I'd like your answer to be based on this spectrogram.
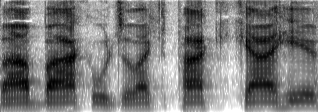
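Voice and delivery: Boston accent, popped out, commercial announcer style. Showing how they sometimes pop off with a boston accent. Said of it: "every once in a while I'll pop off with a Boston accent".

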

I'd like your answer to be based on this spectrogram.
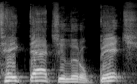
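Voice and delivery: high, loud screaming in a taunting tone.

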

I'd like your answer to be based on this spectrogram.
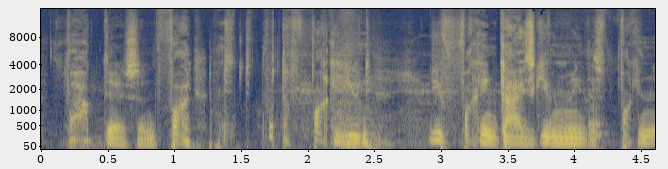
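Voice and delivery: ranting in a whisper. Retelling how Gordon Ramsay reacts to the hot wings: imitating Gordon Ramsay swearing. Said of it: "he's like".

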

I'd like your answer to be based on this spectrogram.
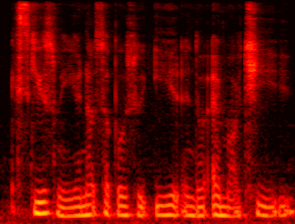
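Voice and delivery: nosy busybody scolding tone. Retelling being told off while eating on the train: imitating a busybody scolding. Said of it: "some busybody Singaporean was like".

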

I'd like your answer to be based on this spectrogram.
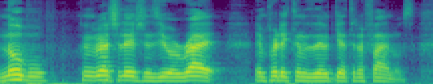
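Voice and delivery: ordinary delivery

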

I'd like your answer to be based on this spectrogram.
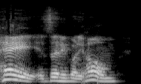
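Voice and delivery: ordinary delivery

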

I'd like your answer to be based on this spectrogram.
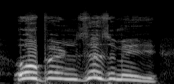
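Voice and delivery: very high, loud cartoon squeal. Retelling an edited SpongeBob clip of Patrick: Patrick Star voice. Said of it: "he's like".

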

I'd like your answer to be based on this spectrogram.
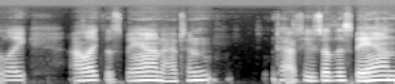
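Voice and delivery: plain

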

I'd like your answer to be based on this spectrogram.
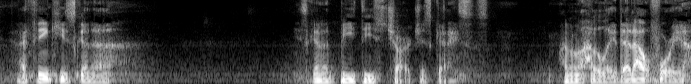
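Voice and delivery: hushed, very quiet, soft talking. Telling listeners an opinion on a political arrest: soft voice. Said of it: "I'm talking in my soft voice now".

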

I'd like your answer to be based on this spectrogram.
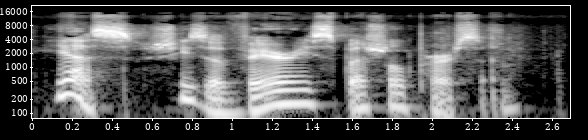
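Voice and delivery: ordinary delivery, nothing marked

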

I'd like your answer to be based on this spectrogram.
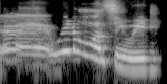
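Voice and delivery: birdlike character voice. Voicing a bird character in a role-play scene, in bird voice. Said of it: "You guys like my bird voice?".

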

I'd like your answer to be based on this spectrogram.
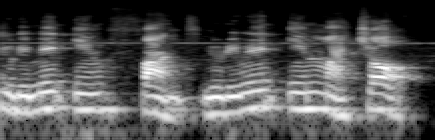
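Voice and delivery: ordinary talk, nothing marked

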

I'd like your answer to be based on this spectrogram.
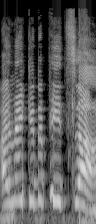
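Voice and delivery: put-on German Italian accent. Playing a character in a comedy role play: bad German-Italian accent as Nightcrawler. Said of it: "It's a little bit Italian".

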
